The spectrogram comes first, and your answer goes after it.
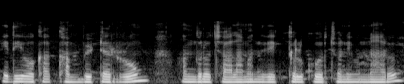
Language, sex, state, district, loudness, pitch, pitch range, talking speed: Telugu, male, Telangana, Mahabubabad, -16 LUFS, 120 Hz, 115-125 Hz, 150 wpm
